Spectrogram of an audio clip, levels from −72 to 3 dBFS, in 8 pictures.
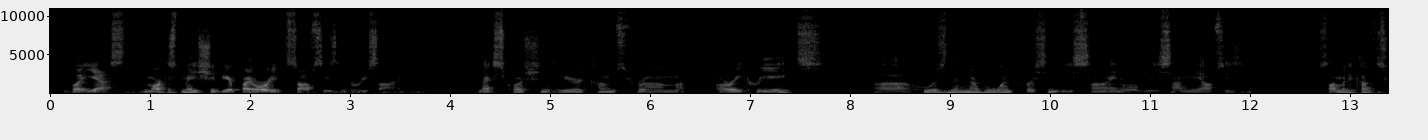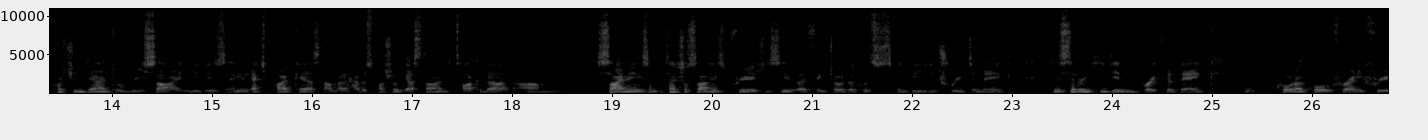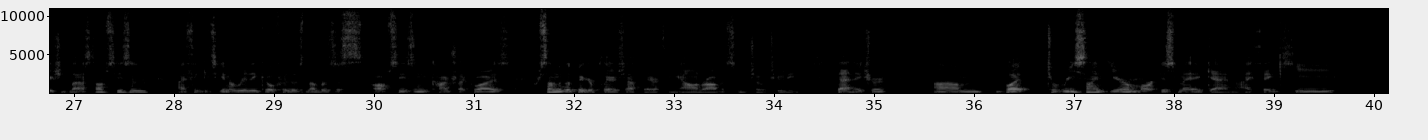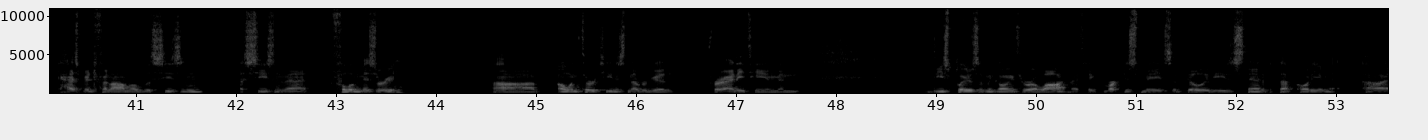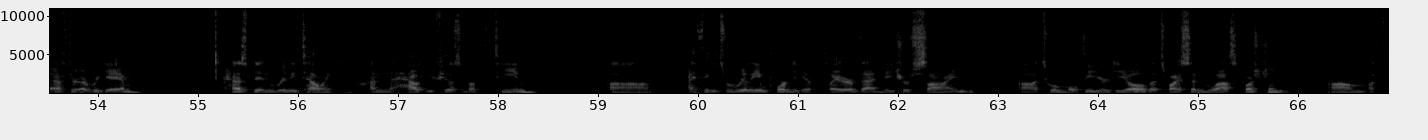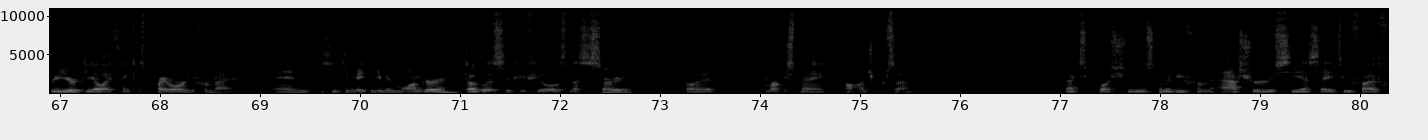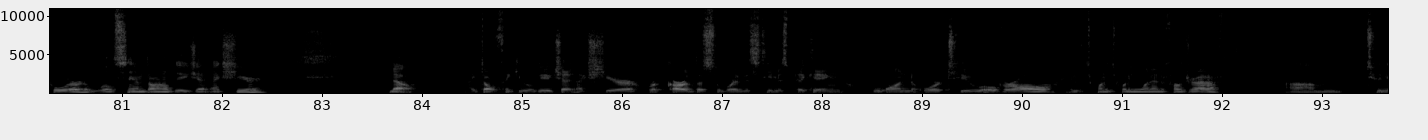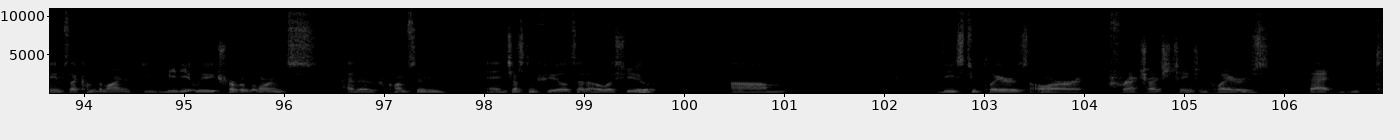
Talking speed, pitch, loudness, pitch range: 180 wpm, 100 Hz, -48 LUFS, 90-115 Hz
